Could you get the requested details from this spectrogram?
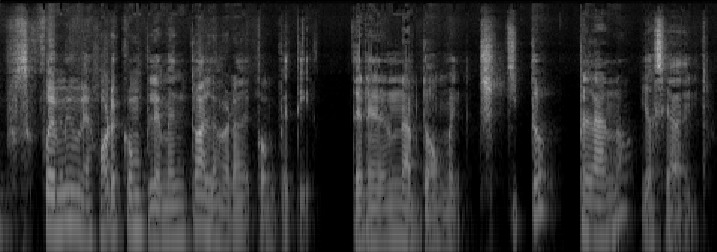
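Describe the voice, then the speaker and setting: A woman's voice: fairly low pitch, vocal fry. A woman fitness coach talking casually and emphatically about competing, often repeating words for effect. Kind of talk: casual motivational monologue.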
